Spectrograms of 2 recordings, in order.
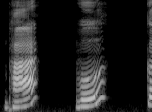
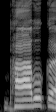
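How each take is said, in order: First: भा, वो, क apart, भा loud and long; syllable by syllable. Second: भावुक joined, loud long भा; blended word. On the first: Teacher modelling reading, भा, वो, क sounded out separately. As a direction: sound out भा... वो... क with pauses. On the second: Teacher modelling reading, भावुक said whole. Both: Shown as a demonstration. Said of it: "बस इसी तरीके से".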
